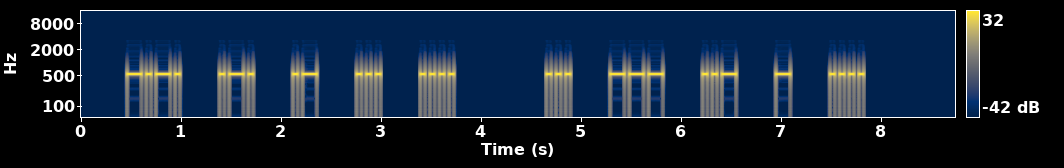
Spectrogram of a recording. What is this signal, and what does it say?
Morse code, heard as a keyed tone, about 25 wpm, spaced as for 15 wpm, 550 Hz. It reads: CRASH SOUTH
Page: News Headlines in Morse Code at 15 WPM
